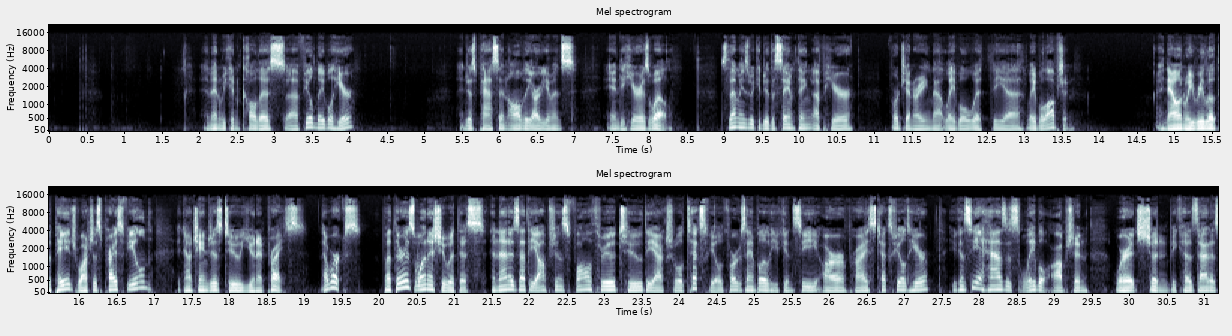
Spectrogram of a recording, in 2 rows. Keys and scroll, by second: 0.5 super+x, 1.1 super+v, 2.6 alt+Left, 2.8 alt+Left, 3.1 super+v, 3.7 alt+Left, 5.2 super+Right, 5.7 alt+shift+Left, 8.2 shift+Left, 9.8 super+c, 12.4 super+v, 12.6 super+s, 16.9 super+r, 22.1 alt+super+u.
